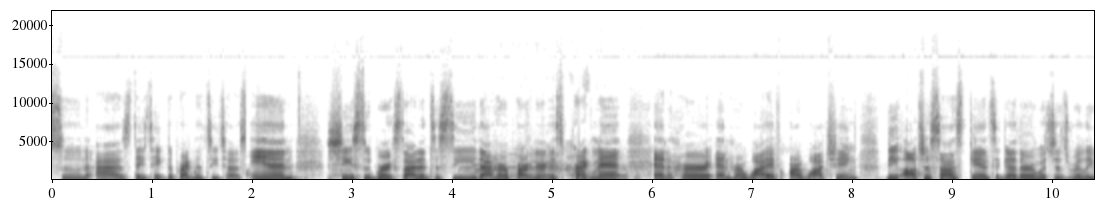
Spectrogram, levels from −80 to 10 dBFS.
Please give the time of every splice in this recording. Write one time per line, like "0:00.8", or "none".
0:01.9
0:06.0

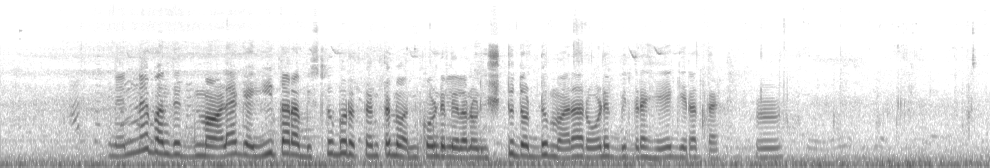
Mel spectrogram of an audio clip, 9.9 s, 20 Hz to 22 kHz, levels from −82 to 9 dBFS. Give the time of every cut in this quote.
none

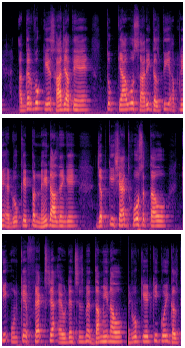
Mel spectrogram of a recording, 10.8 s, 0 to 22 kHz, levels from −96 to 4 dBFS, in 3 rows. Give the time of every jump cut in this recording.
0:09.8

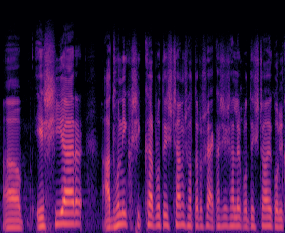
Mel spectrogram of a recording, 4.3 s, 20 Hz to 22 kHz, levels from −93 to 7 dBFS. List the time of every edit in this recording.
none

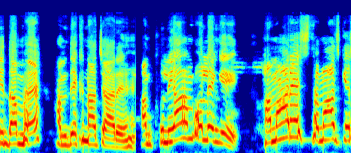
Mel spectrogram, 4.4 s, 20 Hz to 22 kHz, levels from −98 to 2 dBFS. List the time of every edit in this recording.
0:01.7

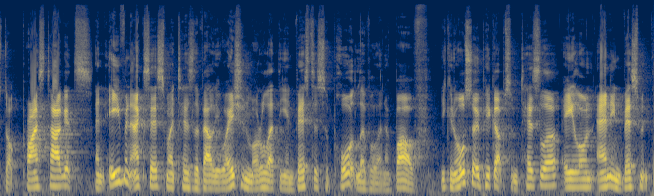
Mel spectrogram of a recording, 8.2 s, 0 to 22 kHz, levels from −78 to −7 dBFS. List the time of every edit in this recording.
0:05.4
0:07.0

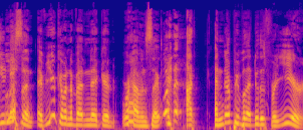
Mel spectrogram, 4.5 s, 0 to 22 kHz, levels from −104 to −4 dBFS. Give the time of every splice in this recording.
0:02.7

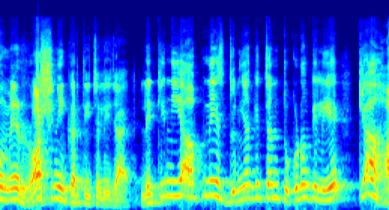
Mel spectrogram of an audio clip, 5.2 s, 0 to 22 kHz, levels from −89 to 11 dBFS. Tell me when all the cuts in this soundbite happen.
0:01.8

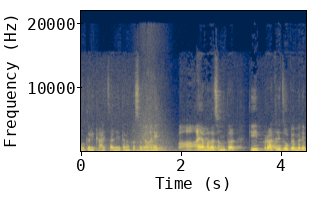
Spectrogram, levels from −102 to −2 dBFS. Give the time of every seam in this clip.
0:01.4

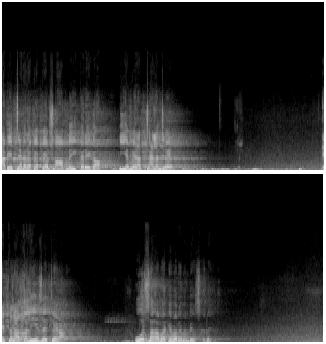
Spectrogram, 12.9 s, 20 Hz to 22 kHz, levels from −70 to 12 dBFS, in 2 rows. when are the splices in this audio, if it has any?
none

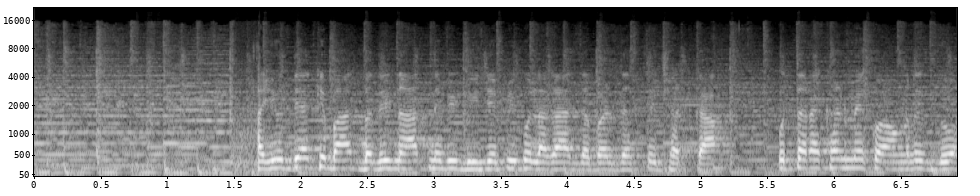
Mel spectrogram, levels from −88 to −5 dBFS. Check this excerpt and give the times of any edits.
0:01.4

